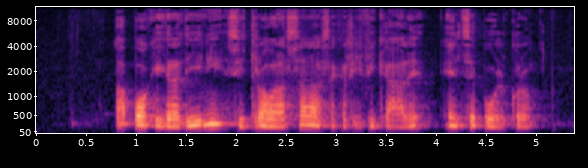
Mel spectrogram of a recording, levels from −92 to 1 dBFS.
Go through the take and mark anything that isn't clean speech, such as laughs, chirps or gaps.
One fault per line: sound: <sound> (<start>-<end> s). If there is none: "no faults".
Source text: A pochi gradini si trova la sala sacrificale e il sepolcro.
no faults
